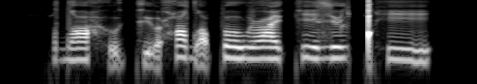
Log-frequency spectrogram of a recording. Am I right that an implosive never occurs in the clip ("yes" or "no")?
yes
